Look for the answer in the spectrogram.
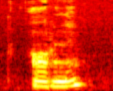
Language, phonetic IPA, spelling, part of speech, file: Polish, [ˈɔrnɨ], orny, adjective, LL-Q809 (pol)-orny.wav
